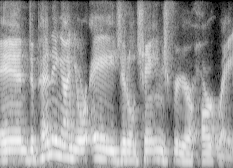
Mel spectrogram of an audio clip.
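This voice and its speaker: A man is speaking. His pitch is high. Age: 20s. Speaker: business and life coach. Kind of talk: solo podcast talk. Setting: video recording with screen share. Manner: casual.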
